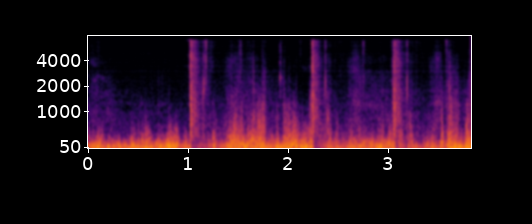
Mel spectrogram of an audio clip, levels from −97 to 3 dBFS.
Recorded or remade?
remade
